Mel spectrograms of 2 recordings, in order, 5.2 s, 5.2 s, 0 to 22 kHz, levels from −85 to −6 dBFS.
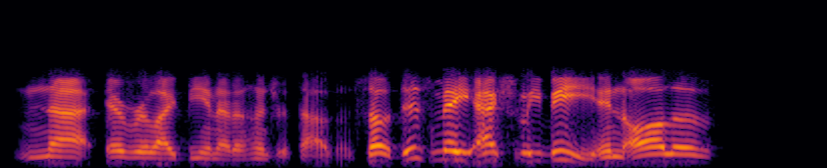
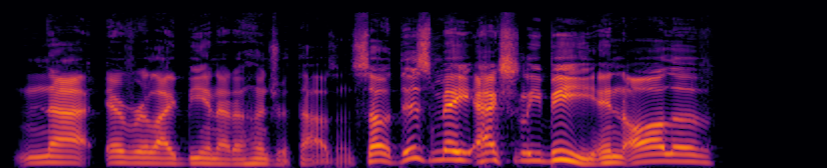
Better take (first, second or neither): second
